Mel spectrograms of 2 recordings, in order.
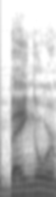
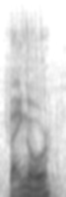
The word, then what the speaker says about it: Bangor: year for vacation and went to Bangor Maine not Bangor Bangor that's how you say it so went up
